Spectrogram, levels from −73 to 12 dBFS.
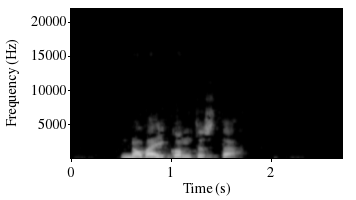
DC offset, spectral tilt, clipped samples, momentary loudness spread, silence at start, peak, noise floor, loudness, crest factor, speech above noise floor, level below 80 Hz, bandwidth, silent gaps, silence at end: under 0.1%; -6.5 dB/octave; under 0.1%; 13 LU; 0.5 s; -2 dBFS; -72 dBFS; -18 LUFS; 18 dB; 55 dB; -64 dBFS; 7.6 kHz; none; 1.05 s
